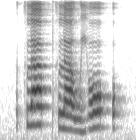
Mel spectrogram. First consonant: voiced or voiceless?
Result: voiceless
